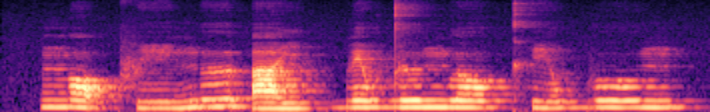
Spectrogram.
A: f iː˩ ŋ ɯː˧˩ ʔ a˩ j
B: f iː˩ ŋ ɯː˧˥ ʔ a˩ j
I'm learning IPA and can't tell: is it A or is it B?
B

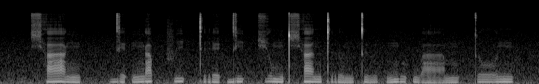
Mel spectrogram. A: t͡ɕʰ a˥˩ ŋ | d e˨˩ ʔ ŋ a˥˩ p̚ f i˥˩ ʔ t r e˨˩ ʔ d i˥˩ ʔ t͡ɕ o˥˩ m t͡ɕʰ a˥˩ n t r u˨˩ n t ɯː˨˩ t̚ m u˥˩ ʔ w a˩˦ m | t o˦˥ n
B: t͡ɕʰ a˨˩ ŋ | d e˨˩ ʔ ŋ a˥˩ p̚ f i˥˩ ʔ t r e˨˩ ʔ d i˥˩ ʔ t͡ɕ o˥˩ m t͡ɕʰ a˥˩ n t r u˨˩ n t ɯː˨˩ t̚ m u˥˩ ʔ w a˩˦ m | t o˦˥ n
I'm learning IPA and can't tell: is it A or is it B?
A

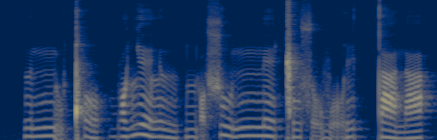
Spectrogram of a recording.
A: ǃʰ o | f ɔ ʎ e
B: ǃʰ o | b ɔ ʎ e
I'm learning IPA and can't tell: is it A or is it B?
B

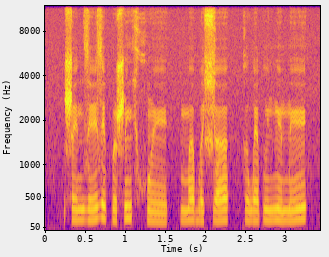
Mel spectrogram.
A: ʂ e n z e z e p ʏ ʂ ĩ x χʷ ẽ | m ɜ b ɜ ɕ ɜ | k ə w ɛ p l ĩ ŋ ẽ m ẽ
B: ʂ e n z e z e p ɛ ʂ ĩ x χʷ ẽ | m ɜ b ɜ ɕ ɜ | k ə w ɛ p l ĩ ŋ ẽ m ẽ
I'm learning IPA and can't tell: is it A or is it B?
A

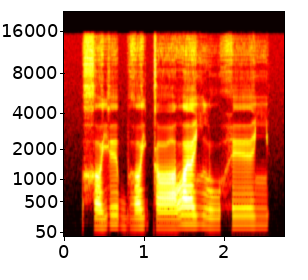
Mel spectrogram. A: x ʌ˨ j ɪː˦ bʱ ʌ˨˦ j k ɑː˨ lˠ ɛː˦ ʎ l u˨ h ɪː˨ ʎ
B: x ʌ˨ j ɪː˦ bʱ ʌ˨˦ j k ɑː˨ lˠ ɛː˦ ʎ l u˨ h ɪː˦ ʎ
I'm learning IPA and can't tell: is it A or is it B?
B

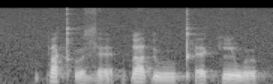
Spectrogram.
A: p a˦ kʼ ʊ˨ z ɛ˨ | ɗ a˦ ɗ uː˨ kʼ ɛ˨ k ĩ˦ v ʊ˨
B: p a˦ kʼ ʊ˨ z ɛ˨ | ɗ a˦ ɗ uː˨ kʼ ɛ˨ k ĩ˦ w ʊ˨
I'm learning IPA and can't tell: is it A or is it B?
B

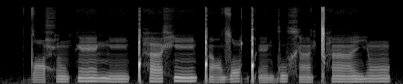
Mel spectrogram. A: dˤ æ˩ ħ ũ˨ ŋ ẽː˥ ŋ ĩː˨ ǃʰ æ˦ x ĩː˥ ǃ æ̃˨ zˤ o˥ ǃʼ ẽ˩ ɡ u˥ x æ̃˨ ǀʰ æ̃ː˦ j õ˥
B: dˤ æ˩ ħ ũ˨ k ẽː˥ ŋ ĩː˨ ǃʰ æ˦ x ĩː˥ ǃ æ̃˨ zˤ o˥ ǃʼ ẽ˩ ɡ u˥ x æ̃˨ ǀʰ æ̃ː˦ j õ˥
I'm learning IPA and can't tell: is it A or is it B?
B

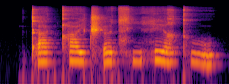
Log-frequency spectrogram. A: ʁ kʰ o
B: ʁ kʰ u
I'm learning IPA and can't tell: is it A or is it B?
B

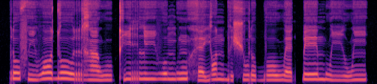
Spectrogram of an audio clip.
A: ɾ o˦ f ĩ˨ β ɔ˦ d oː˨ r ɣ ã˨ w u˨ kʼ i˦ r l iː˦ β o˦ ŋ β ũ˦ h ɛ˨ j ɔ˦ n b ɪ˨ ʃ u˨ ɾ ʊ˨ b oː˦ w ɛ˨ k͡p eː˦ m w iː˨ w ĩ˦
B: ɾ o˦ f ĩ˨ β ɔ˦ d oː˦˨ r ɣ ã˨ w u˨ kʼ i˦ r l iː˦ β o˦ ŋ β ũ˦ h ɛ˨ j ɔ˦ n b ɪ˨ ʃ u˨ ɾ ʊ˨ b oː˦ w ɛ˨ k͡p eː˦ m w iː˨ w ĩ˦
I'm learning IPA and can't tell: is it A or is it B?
B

